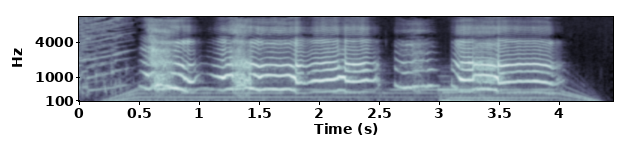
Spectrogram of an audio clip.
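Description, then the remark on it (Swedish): A recording of the speaker's own voice crying and sobbing in drawn-out, wavering wails, loud, breaking into several long bursts over a steady low sustained tone. “Eh, playback till ja. mitt gråt.”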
